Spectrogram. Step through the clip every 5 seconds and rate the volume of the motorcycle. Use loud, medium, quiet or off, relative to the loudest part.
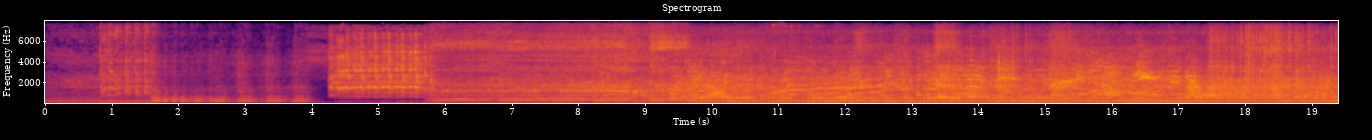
medium, medium, loud, loud.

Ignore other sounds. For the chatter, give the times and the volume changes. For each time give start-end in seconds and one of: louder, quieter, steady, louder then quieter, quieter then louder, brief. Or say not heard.
9.2-19.3 steady.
